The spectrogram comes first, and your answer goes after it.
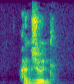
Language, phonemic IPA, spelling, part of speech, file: Romanian, /adˈʒud/, Adjud, proper noun, LL-Q7913 (ron)-Adjud.wav
- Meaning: a city in Vrancea County, Romania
